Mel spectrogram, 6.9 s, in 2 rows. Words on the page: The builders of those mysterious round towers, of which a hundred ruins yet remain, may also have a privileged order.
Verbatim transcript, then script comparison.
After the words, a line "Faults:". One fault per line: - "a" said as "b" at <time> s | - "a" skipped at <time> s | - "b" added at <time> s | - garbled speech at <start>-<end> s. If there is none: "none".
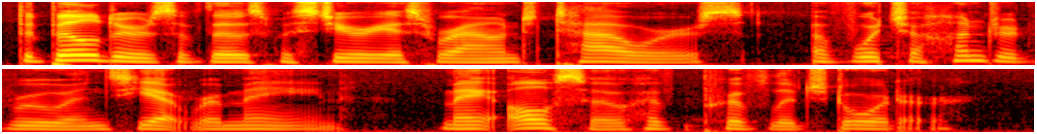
The builders of those mysterious round towers, of which a hundred ruins yet remain, may also have a privileged order.
Faults:
none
